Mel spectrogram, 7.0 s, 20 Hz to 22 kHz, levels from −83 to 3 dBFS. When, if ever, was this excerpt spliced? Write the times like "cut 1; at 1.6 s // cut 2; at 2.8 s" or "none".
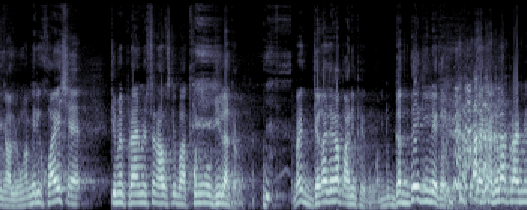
cut 1; at 3.8 s // cut 2; at 6.3 s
